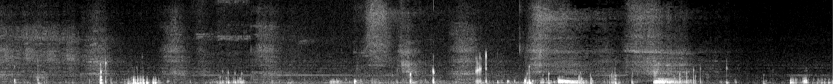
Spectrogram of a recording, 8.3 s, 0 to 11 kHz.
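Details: Irregular gurgles, clicks and short rumbling bursts over quiet room noise, ordinary stomach growling in a woman about 3 months pregnant while relaxing.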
